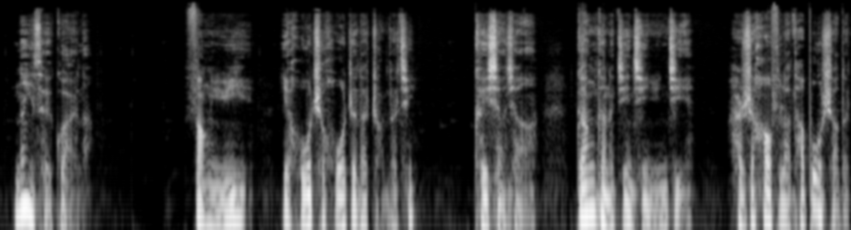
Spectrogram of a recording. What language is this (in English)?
Chinese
